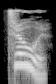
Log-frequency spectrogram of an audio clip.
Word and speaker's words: tror: Pronounced Tror. with the O. sounds like in more.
